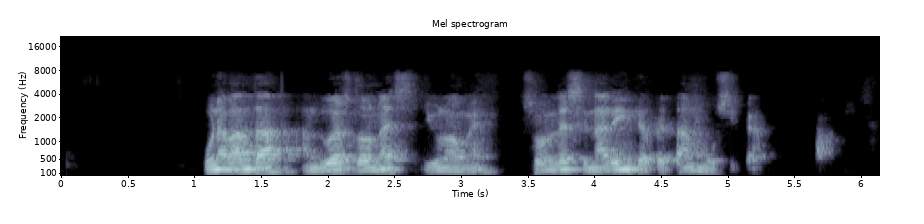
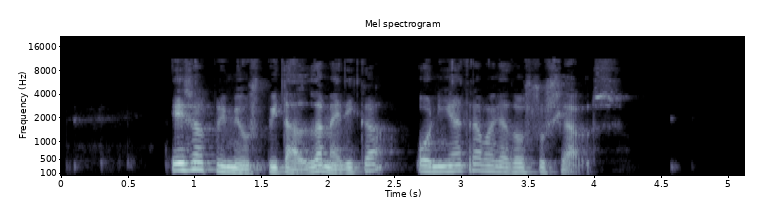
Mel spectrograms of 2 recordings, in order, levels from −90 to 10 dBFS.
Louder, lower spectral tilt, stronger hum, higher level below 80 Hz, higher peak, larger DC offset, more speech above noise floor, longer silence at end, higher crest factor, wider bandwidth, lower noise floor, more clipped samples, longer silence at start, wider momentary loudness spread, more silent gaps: about the same, -19 LUFS vs -20 LUFS; about the same, -6.5 dB/octave vs -6.5 dB/octave; neither; first, -50 dBFS vs -60 dBFS; about the same, -2 dBFS vs -2 dBFS; neither; first, 67 dB vs 60 dB; second, 0.35 s vs 1 s; about the same, 20 dB vs 20 dB; second, 7.8 kHz vs 11.5 kHz; first, -86 dBFS vs -79 dBFS; neither; first, 1.1 s vs 0.85 s; first, 20 LU vs 12 LU; neither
